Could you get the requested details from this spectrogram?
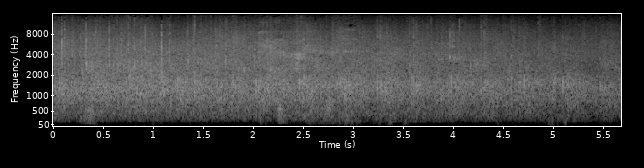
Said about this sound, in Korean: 우리 목사님 나오실 때 한번 큰 박수로 한번 환영하겠습니다.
